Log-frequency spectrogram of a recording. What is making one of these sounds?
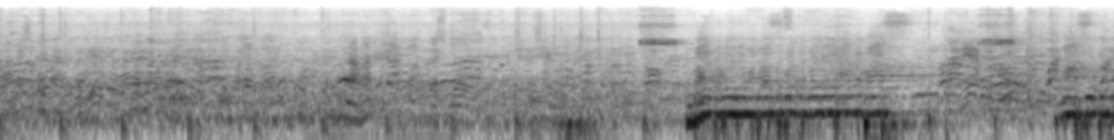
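A large crowd chatters and cheers loudly.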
